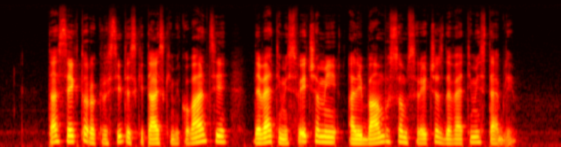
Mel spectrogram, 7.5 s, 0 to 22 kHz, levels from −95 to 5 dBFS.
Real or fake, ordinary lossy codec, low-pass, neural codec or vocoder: real; none; 19.8 kHz; none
